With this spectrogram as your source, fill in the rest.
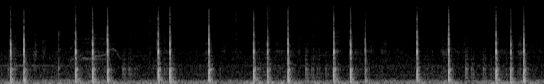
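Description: Fingertips tap the glossy cover of a large, solid, flat laminated cardboard hardcover book, making 19 short, dry knocks in irregular bursts. Each tap has a low thud and a bright click that dies away almost instantly, over a quiet background.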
